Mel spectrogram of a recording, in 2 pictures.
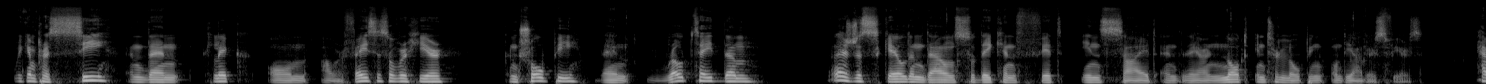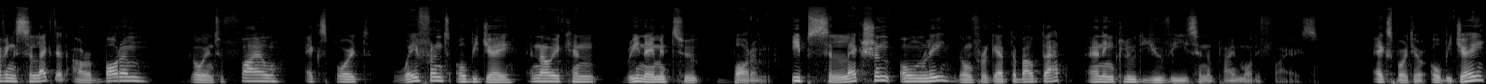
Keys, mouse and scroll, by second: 0.1 c, 0.4 c, 5.9 scroll down 1, 6.2 r, 8.3 s, 9.4 g, 11.1 s, 12.2 g, 13.5 s, 14.5 g, 14.7 Tab, 16.4-19.5 drag.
